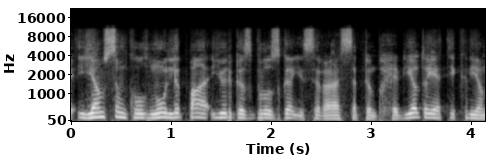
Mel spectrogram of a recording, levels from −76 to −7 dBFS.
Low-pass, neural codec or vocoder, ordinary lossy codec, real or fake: 10.8 kHz; codec, 16 kHz in and 24 kHz out, 0.8 kbps, FocalCodec, streaming, 65536 codes; Opus, 64 kbps; fake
